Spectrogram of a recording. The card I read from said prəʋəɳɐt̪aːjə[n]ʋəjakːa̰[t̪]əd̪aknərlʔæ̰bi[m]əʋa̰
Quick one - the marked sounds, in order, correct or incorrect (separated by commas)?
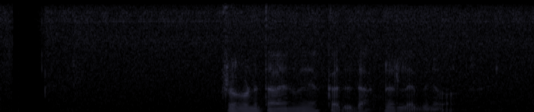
correct, incorrect, incorrect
